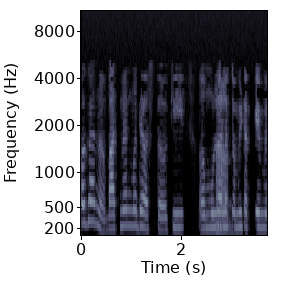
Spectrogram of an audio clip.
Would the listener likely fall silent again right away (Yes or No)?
Yes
